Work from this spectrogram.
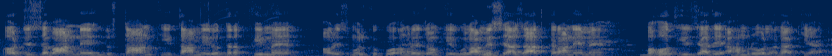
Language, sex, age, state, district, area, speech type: Urdu, male, 45-60, Bihar, Araria, rural, spontaneous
